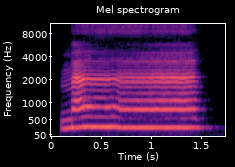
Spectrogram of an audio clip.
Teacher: This ikhfa is light, so keep the sound in your nose for a longer time. And to make ikhfa light, you're keeping your tongue straight.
